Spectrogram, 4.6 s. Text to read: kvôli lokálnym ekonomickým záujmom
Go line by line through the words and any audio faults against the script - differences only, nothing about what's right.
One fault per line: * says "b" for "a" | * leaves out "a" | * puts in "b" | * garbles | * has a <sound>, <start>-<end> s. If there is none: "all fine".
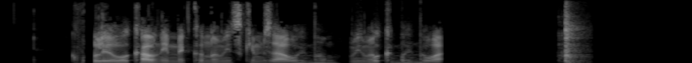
* has a dropout, 0.6-0.6 s
* garbles
* has a thud, 3.7-4.0 s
